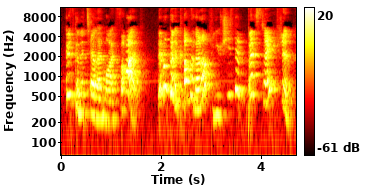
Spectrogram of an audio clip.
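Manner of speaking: mock-panicked rant. Real, not acted. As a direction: rattle it off in comic alarm. Vlogger ranting, mock panic.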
